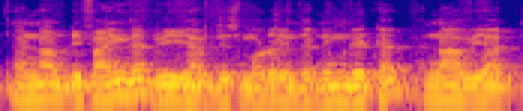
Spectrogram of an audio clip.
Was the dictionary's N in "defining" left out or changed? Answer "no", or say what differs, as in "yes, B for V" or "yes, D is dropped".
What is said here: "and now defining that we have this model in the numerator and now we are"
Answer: yes, N is dropped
